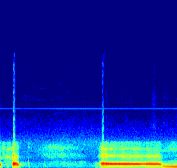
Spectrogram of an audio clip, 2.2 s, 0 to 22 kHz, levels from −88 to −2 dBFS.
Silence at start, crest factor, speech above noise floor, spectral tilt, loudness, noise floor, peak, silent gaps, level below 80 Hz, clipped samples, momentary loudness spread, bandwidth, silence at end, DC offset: 0.05 s; 14 dB; 29 dB; -6 dB/octave; -19 LUFS; -47 dBFS; -6 dBFS; none; -68 dBFS; under 0.1%; 9 LU; 6.4 kHz; 0 s; under 0.1%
